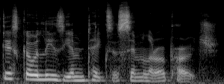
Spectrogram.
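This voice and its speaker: A woman's voice: lowish voice, expressive, brisk, darkish tone. A woman reading scripted video essay narration in a wry, informal way.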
